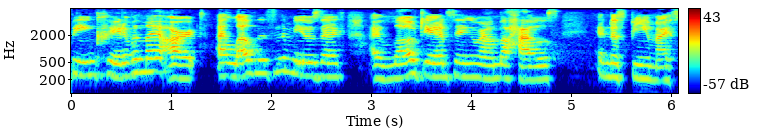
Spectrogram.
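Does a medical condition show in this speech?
Yes: Down syndrome; past speech therapy.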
